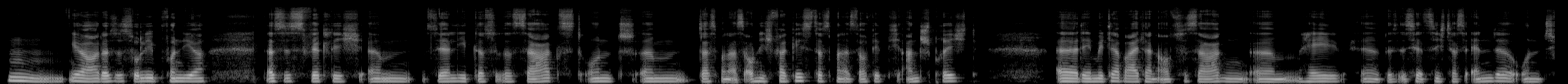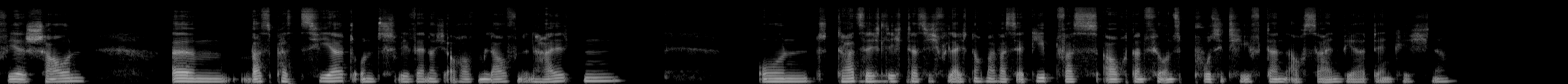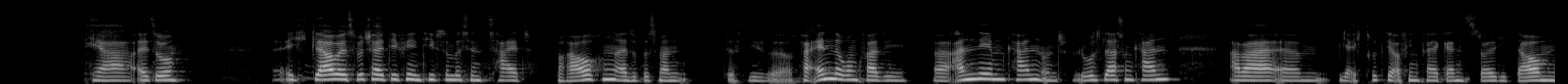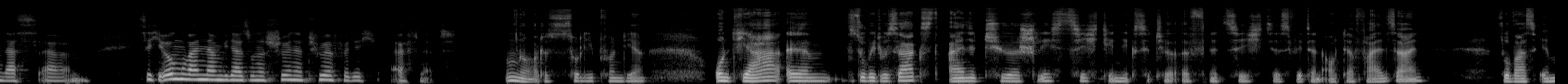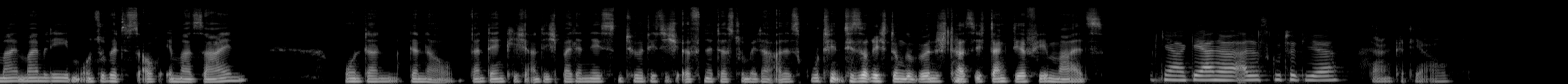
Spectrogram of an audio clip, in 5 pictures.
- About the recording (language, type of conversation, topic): German, advice, Wie kann ich loslassen und meine Zukunft neu planen?
- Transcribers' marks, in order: other background noise; sigh; chuckle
